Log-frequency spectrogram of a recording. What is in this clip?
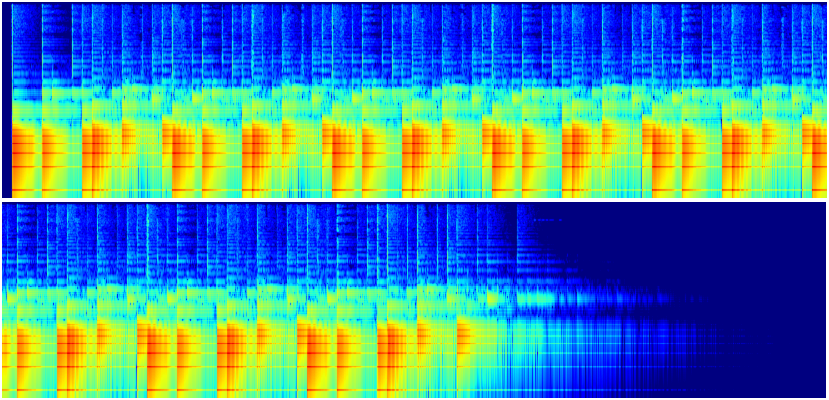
little loop arpeggio i made with a non sample based softsynth in live.
danny, food, free, mellow, synth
